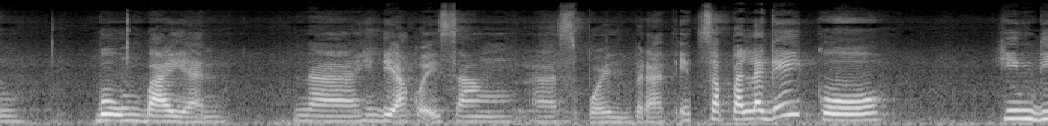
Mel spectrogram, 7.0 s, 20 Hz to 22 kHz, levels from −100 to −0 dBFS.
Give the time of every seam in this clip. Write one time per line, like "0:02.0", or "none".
0:04.6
